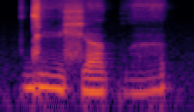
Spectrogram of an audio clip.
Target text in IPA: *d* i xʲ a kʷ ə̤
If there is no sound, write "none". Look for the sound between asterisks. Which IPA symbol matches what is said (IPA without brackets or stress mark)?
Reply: d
